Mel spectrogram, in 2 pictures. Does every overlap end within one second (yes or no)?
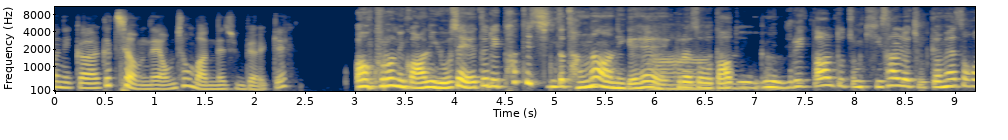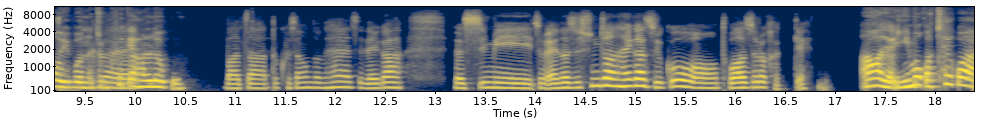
no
